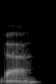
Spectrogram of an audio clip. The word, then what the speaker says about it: Tao: One who follows Da, remember, T is actually pronounced Da.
